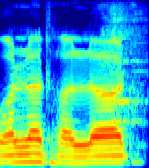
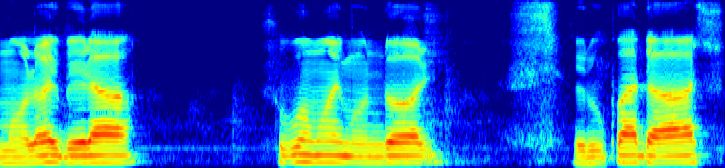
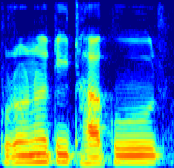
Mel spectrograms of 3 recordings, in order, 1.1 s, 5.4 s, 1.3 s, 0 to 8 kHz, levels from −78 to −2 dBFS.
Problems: none marked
